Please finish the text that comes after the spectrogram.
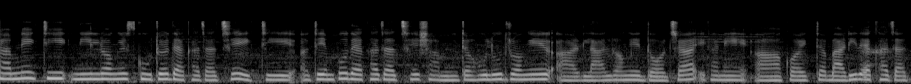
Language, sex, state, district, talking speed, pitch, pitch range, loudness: Bengali, female, West Bengal, Kolkata, 160 wpm, 220 Hz, 200-235 Hz, -28 LUFS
